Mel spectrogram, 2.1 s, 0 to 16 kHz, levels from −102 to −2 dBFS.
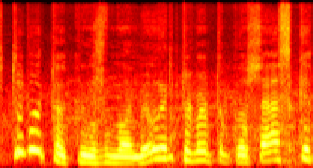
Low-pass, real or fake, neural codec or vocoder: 14.4 kHz; fake; codec, 44.1 kHz, 2.6 kbps, SNAC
